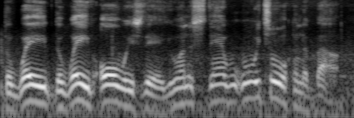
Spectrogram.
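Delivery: ordinary delivery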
